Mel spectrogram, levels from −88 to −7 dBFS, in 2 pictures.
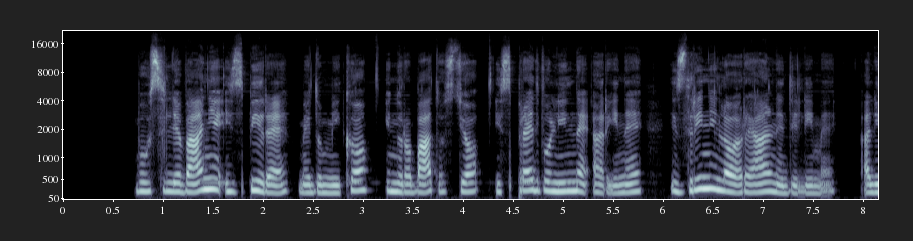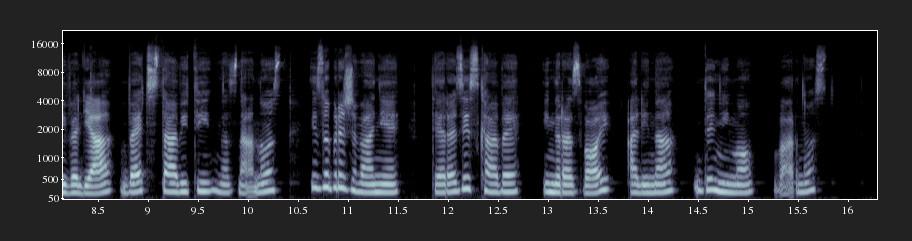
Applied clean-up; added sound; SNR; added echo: neural mask model DeepFilterNet 3.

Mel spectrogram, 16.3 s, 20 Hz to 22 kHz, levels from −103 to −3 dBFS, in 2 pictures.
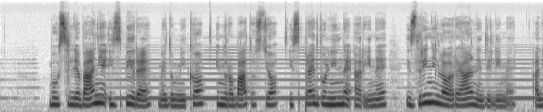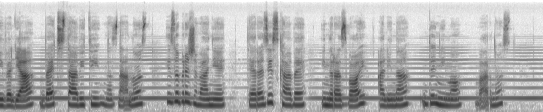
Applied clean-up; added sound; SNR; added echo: none; Bowed string instrument; 14 dB; none.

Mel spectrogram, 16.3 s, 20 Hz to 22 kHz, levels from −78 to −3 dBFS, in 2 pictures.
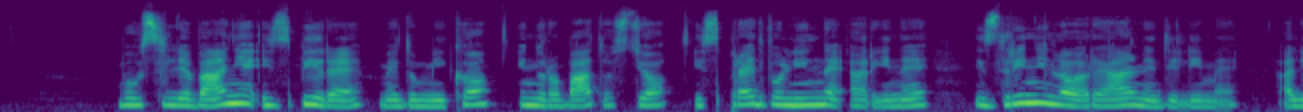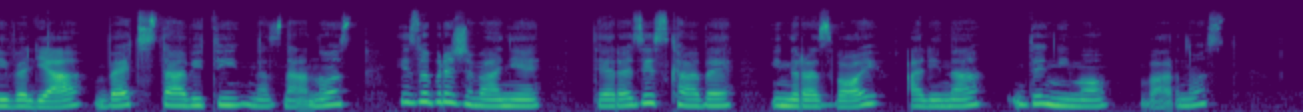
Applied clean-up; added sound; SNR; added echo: none; none; none; none.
